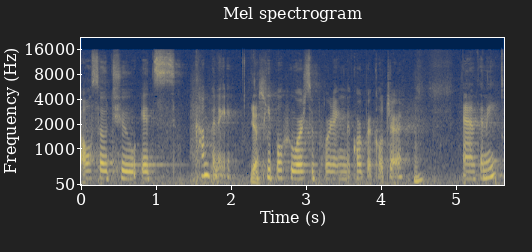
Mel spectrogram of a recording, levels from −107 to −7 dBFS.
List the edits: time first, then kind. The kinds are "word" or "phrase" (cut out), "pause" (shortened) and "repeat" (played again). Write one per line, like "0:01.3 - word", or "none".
none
